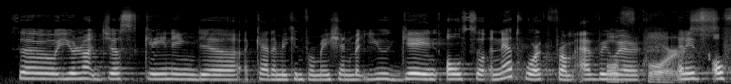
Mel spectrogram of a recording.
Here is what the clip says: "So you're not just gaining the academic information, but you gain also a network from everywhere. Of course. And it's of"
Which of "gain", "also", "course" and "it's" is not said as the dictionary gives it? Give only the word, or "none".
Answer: course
